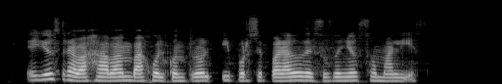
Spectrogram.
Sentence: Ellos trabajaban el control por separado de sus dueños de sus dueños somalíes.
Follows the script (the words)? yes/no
no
